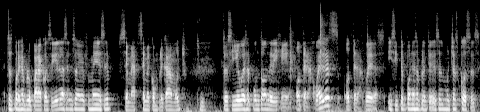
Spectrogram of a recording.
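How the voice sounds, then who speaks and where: This man's voice is fairly high in pitch and somewhat breathy. He talks at a very fast pace with fairly even intonation. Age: 20s. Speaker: rapper and freestyler. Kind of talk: casual interview chat. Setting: studio.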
